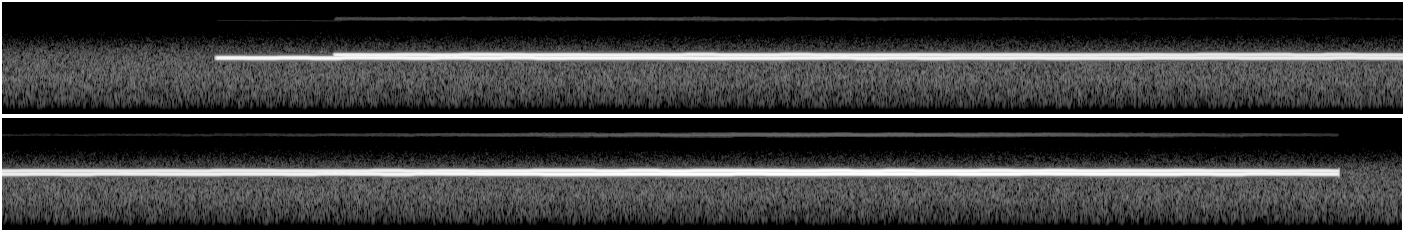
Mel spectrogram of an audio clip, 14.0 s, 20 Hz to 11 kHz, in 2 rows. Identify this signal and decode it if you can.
FT8 (several signals at once), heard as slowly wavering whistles, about 6.25 baud.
